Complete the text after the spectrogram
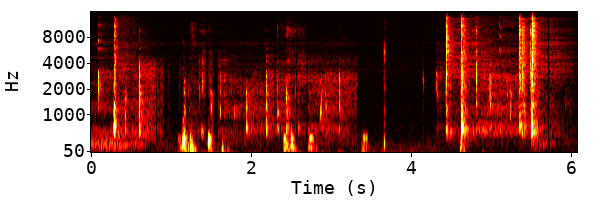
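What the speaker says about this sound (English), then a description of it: "I can hear you typing" Quiet, irregular clicks and taps like keys being typed, in uneven bursts with brief pauses, close and faint.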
